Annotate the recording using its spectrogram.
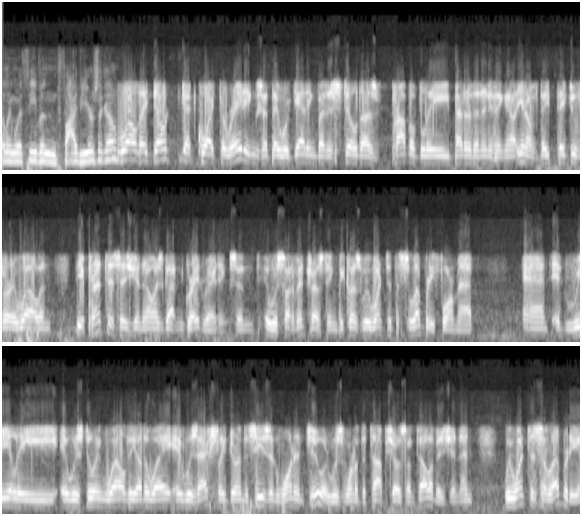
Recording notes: phones into "the Big Show"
